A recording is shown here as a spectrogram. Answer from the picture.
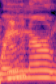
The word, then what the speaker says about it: Rainer: Rainer like rain with an ER on the end.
